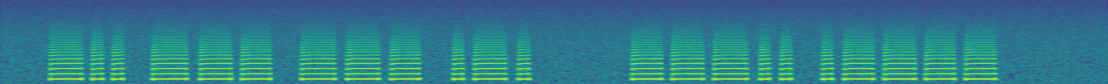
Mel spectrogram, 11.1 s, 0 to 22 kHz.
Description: Morse code, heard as a horn, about 11 wpm. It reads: DOOR 81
